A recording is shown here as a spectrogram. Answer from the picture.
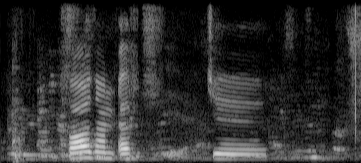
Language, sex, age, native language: Icelandic, male, 10, Vietnamese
